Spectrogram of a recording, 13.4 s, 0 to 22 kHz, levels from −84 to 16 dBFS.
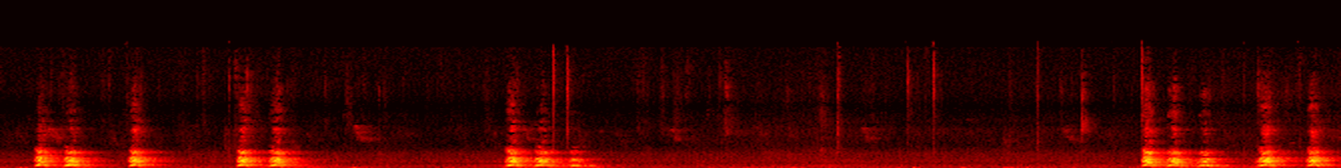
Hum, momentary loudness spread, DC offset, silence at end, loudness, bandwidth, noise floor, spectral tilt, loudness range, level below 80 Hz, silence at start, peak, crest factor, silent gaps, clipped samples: none; 17 LU; under 0.1%; 0 s; -24 LUFS; 16 kHz; -56 dBFS; -3.5 dB/octave; 5 LU; -58 dBFS; 0.35 s; -4 dBFS; 24 dB; none; under 0.1%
